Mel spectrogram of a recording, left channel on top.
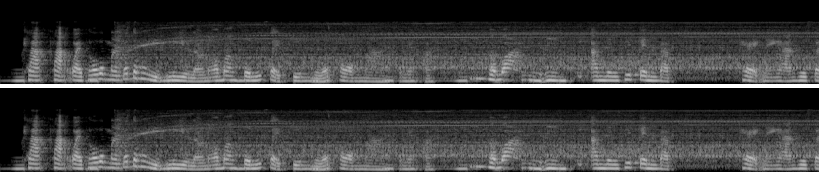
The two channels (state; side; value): identical; both; correlation 1.00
